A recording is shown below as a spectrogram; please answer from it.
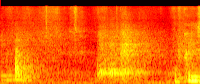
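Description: Voices: brief, short utterances, with a short sharp sound just after the start, then a man begins to speak near the end.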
